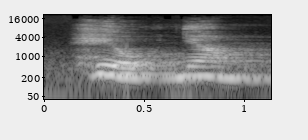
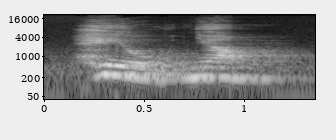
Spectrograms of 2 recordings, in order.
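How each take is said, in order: First: It uses the northern Vietnamese pronunciation. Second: The same.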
